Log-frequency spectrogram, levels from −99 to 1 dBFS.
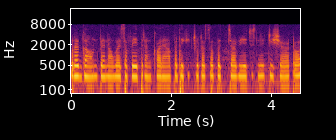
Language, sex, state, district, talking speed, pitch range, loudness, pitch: Hindi, female, Chhattisgarh, Kabirdham, 300 wpm, 235-245 Hz, -20 LUFS, 240 Hz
